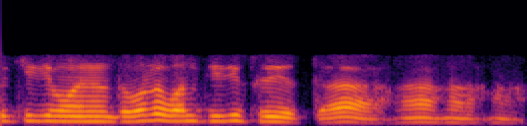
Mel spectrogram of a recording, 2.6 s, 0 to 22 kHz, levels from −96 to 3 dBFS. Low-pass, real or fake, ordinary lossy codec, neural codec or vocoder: 3.6 kHz; real; none; none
